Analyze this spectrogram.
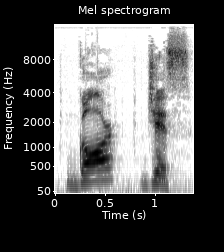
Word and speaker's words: gorgeous: well for example i have a word gorgeous so gor jis two syllable i will stress on gore s i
